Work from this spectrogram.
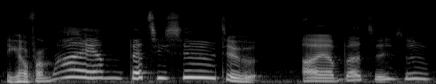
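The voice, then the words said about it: Imitates a woman's voice. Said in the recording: “Great impersonation of a woman. ... That was horrible.”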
